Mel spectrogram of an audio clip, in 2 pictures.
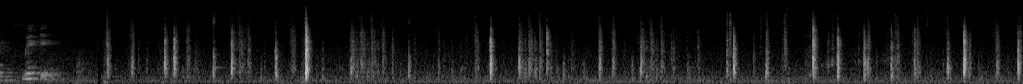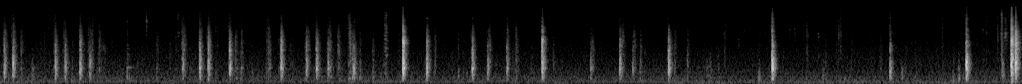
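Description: A knife chops vegetables on a cutting board with quick taps.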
